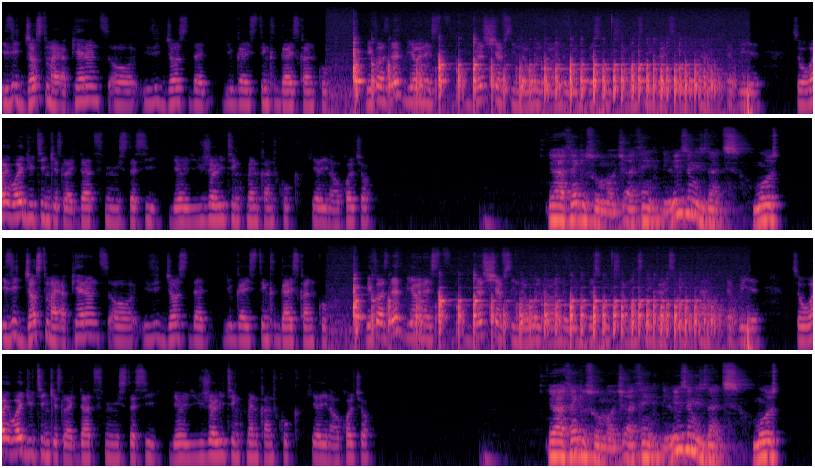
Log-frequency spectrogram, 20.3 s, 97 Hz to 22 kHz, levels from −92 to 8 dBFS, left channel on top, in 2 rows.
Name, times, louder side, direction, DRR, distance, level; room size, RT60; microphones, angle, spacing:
voice 1, 0.0-4.1 4.5-5.4 5.8-9.5 9.9-13.6 14.0-14.7, equal, 20° right, 0.8 m, -39 dB
sound 1, 4.1-9.4, left 1 dB, 10° left, 0.5 m, -30 dB
voice 2, 17.0-19.8, right 2 dB, 45° right, 0.6 m, -31 dB
4.0 x 2.3 x 2.4 m
head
